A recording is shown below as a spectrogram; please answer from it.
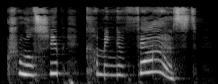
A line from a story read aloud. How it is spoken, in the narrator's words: she cried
